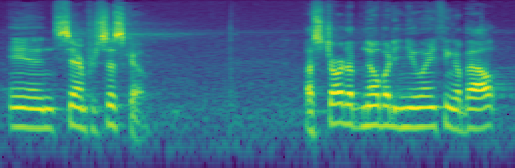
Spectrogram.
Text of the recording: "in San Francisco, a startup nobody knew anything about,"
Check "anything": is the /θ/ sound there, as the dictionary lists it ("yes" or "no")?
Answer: yes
